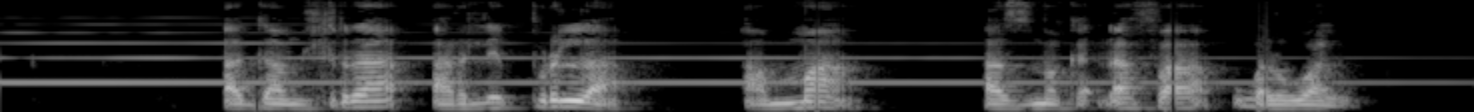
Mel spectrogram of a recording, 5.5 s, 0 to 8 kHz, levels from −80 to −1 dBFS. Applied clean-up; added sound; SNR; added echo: none; Wind instrument, woodwind instrument; 13 dB; none.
